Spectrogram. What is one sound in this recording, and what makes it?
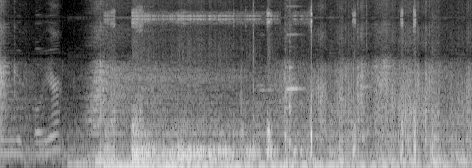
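A heavy stone chest grinds open with a deep rumble.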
